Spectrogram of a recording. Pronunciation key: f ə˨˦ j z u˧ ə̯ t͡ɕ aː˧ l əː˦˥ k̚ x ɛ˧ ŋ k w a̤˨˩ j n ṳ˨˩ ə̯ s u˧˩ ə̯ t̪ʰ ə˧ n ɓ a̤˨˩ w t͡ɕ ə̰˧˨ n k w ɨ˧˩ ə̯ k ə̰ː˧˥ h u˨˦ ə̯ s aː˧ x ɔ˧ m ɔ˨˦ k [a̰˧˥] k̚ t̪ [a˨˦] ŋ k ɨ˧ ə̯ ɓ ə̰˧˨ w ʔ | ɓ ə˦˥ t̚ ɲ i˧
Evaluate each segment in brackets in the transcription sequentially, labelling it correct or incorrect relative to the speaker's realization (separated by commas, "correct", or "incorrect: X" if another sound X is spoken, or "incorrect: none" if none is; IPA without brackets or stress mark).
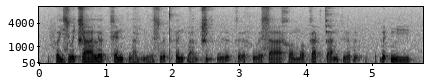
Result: incorrect: a˦˥, correct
